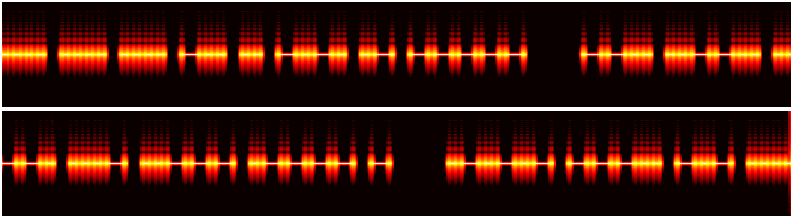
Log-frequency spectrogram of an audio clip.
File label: Koch Morse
